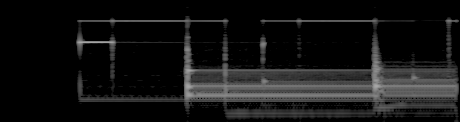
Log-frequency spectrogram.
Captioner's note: high-pitched electronic beeping and humming, rhythmic popping sounds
